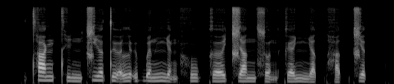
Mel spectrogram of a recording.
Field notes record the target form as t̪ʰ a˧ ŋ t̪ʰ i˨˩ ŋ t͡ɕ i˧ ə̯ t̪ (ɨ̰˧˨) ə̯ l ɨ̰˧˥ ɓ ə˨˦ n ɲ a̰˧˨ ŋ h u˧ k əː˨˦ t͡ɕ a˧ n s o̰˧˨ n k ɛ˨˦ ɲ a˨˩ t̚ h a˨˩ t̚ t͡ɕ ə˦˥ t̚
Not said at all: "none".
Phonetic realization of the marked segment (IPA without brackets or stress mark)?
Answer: ɨ̰˧˨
